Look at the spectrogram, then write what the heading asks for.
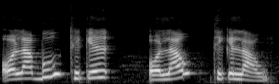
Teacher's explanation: যদি শব্দের আদিতে অবস্থিত স্বরধ্বনিটি লুপ্ত হয় তবে তাকে বলবো আদি সরলোপ উদাহরণ দেখো অলাবু থেকে অলাও থেকে লাউ এখানে আদিতে ছিল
